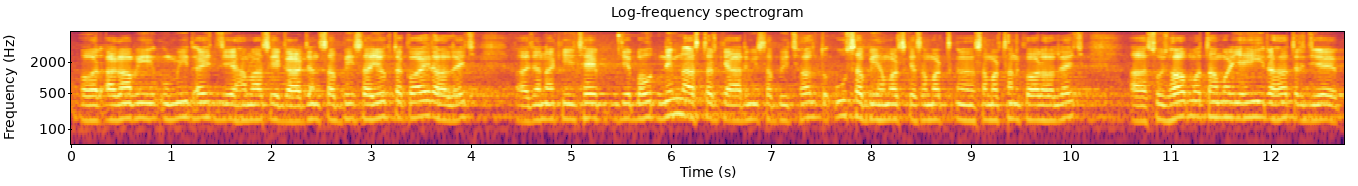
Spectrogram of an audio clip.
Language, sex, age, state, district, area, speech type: Maithili, male, 18-30, Bihar, Supaul, rural, spontaneous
